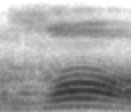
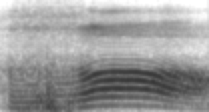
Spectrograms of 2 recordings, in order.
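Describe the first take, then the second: First: It is said with pushed-out, rounded lips. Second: It is said with the mouth simply open. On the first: The speaker calls it wrong. "jangan monyong bibirnya, jangan dha" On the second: The speaker calls it right. "Biasa, dibuka aja"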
